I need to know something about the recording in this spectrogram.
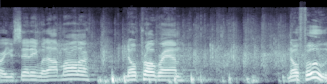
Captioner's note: audience applauding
